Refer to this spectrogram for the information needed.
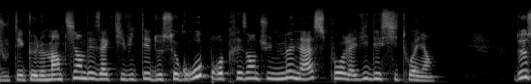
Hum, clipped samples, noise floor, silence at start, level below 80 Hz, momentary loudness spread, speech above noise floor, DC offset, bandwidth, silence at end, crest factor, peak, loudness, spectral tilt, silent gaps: none; under 0.1%; -61 dBFS; 0 s; -86 dBFS; 6 LU; 33 dB; under 0.1%; 15.5 kHz; 0 s; 18 dB; -10 dBFS; -28 LUFS; -3.5 dB/octave; none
